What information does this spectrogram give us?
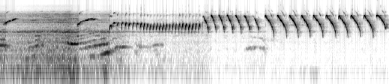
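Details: Canary singing kenari gacor song: opening sweeping whistles over a noisy background, then a long steady buzzy note, followed by clean repeated high descending whistles in an even rhythm.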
